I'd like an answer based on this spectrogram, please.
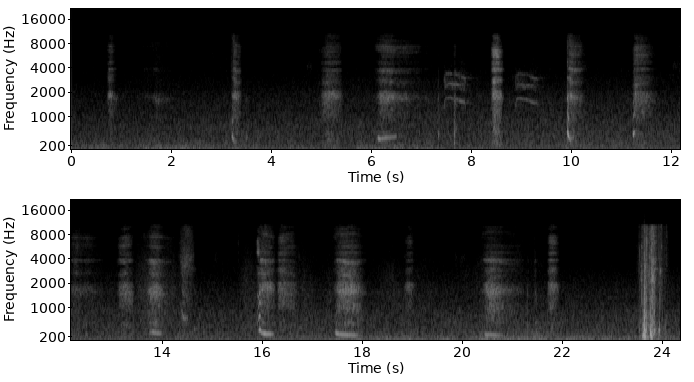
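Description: A young woman sobbing: short, shaky gasping breaths and whimpers every second or so, over a steady wind. Near the end the wind drops away and there is a single sharp knock.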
